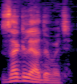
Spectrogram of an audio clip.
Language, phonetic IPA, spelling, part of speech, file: Russian, [zɐˈɡlʲadɨvətʲ], заглядывать, verb, Ru-заглядывать.ogg
- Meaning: 1. to glance (at), to peep (in), to look (into), to have a look (at) 2. to drop in (on), to look in (on), to call (on)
